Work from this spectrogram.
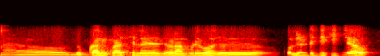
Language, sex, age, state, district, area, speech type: Odia, male, 45-60, Odisha, Sambalpur, rural, conversation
